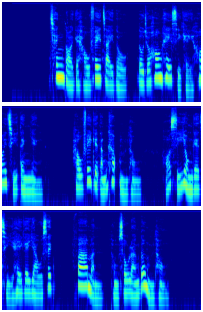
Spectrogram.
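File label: Cantonese, audio guide; g3-clay-to-treasure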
